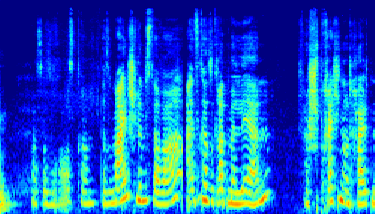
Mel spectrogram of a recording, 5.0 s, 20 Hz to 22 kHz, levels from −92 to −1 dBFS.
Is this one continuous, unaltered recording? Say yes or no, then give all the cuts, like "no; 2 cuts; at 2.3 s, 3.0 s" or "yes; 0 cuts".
no; 2 cuts; at 1.3 s, 2.4 s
